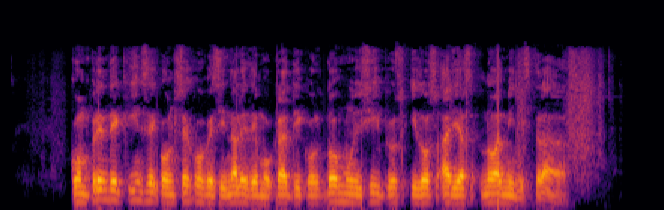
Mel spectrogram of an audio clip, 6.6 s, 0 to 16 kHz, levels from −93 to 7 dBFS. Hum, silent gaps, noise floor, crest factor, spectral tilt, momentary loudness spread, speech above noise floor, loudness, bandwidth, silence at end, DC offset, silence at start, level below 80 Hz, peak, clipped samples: none; none; -66 dBFS; 18 dB; -6.5 dB/octave; 8 LU; 48 dB; -19 LUFS; 7.8 kHz; 0.75 s; under 0.1%; 0.7 s; -56 dBFS; -2 dBFS; under 0.1%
